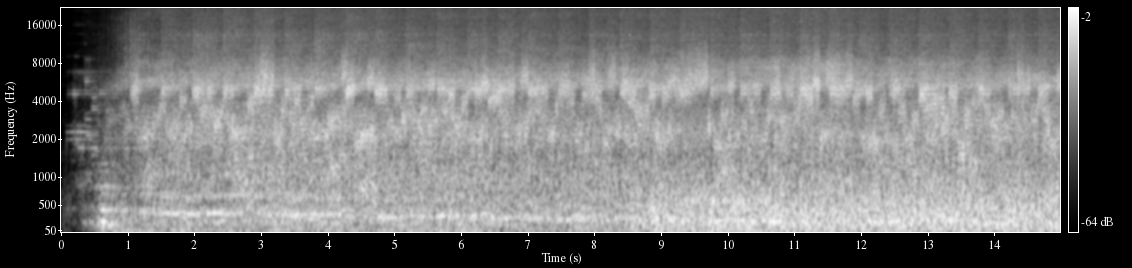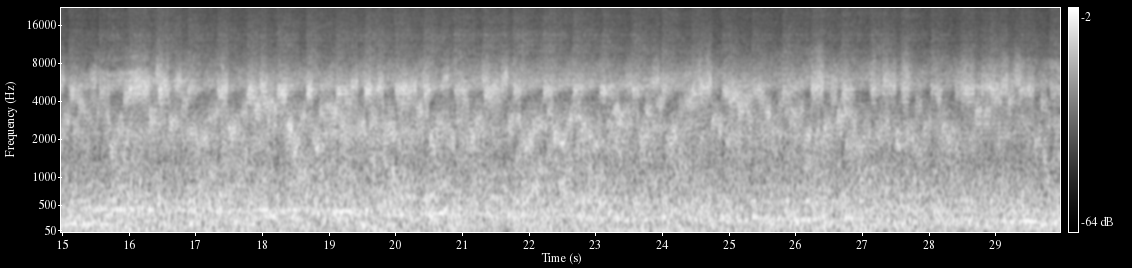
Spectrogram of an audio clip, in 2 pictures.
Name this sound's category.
Sound effects > Electronic / Design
